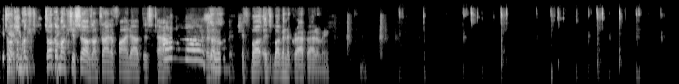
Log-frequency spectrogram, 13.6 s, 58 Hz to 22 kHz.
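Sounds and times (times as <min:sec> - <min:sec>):
speech: 0:00.1 - 0:07.0
keyboard typing: 0:09.2 - 0:13.5.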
